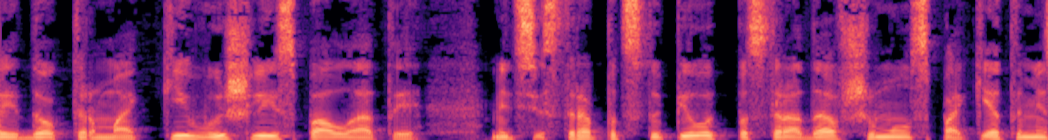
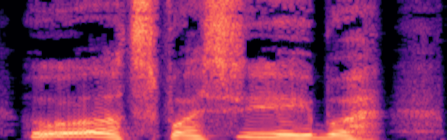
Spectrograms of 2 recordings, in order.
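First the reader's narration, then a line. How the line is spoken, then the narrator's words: Groan. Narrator (Russian): простонал Джейк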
